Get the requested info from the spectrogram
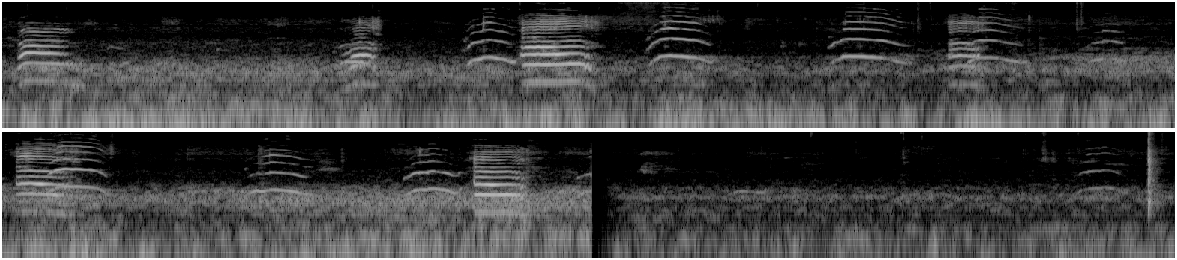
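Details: Black mother cat, a stray, carrying her newborn kitten in her mouth and meowing to ask people to follow her back to the nest; repeated harmonic meows roughly every second or two over steady background hum, then quieter near the end.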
